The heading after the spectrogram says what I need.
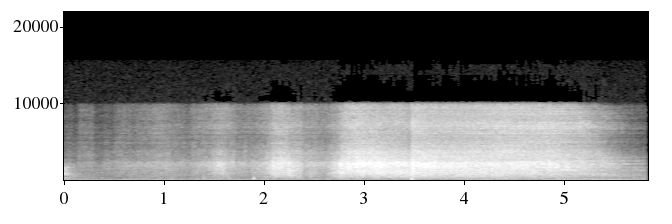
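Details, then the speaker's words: BMW X5 E53 rear air suspension bag replacement: 10 mm fitting loosened with standard wrench, hiss builds, holds steady for a few seconds, then fades as residual pressure bleeds from the air spring. "yep so i need a standard wrench yeah you don't need no special wrench i hear the air i'm going to take this all the way out"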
